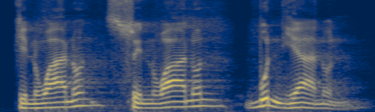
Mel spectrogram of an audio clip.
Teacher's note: bunyi n jelas dan tidak dengung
